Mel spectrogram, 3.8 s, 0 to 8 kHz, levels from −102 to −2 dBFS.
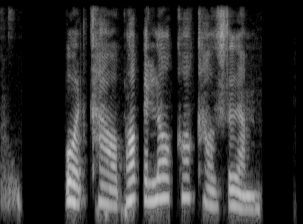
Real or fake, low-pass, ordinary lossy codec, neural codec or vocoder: fake; 7.2 kHz; none; vocoder, 22.05 kHz, 80 mel bands, Vocos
